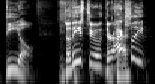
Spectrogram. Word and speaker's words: Deel: are Rippling and deal deal is spelled de or sorry deel so deal so these two they're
